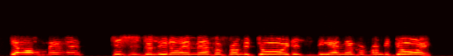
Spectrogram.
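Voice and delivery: put-on shrieked call, very high and excited. Retelling how a window washer called to his buddy: imitating someone screaming. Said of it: "he's screaming to his buddy on the other side of the street".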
